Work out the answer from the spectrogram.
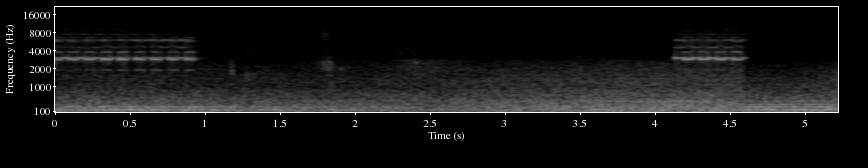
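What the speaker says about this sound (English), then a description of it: "How the hell did you get my cell phone number, Shooter" A cell phone rings in an audiobook scene: two bursts of a bright electronic ringtone with a pause between them, set over a steady low rumble that suggests a moving car.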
